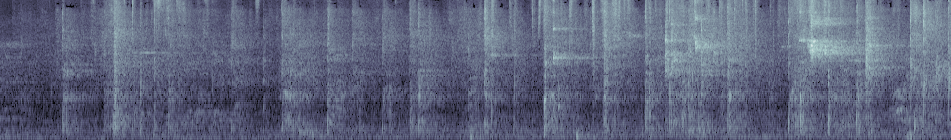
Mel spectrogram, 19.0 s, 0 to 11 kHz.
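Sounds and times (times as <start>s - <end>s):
racket hitting tennis ball: 1.0s - 3.8s, 4.5s - 18.6s
ball bouncing on hard court: 1.1s - 3.7s, 5.6s - 18.8s.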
